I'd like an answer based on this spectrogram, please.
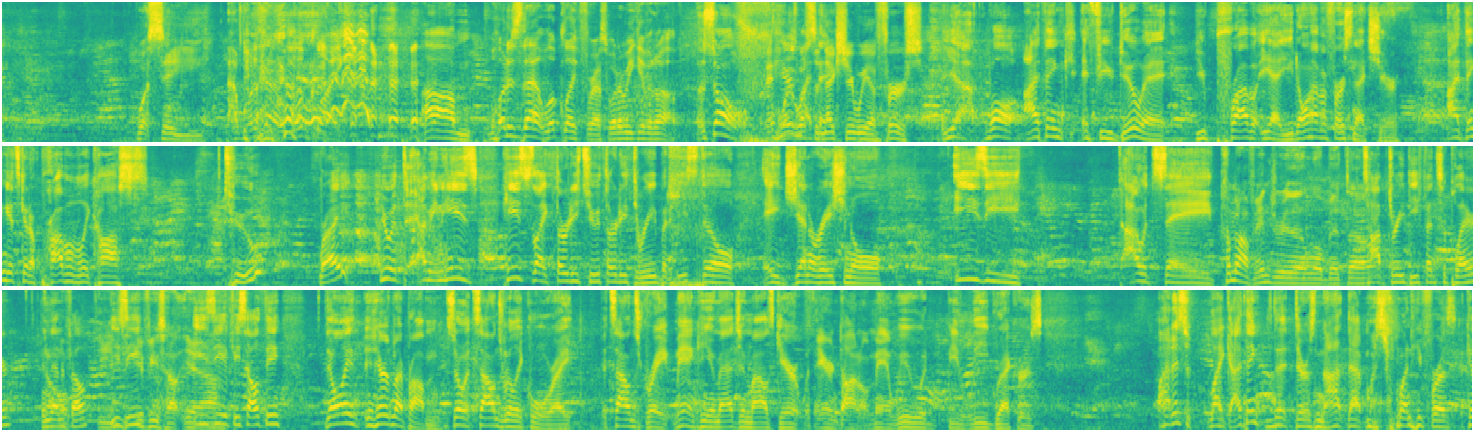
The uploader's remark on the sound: We record LIVE from Shenanigans Bar & Grill in Dover, Ohio with the Tuscarawas County Browns Backers.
